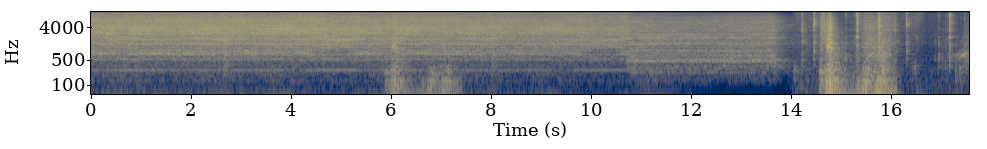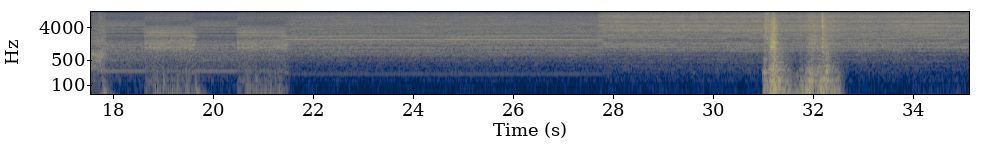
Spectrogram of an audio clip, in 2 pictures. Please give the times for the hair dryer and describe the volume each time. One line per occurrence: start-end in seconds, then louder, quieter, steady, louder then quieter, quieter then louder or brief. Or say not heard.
0.0-35.0 quieter.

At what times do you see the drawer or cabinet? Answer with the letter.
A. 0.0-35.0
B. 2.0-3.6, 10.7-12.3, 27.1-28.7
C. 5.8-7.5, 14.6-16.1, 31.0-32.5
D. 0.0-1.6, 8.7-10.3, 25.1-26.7
C.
